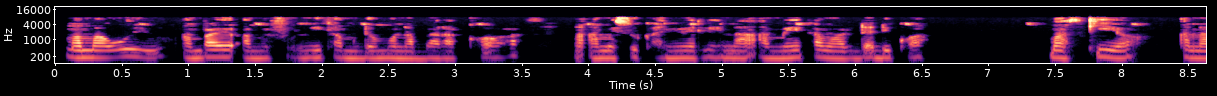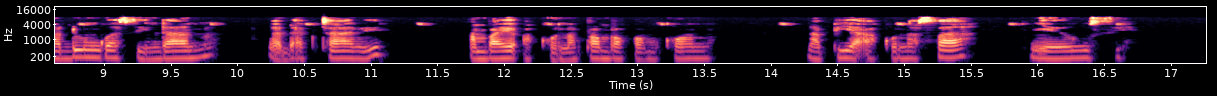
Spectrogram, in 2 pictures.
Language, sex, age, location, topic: Swahili, female, 18-24, Kisumu, health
